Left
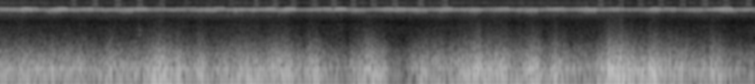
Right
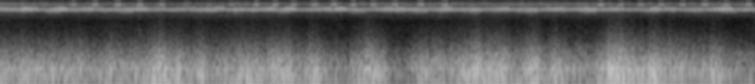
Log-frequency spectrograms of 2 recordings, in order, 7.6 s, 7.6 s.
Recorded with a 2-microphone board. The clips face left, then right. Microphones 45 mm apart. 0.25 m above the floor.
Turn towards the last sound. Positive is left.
turn(degrees=20)  # may be behind; listen again after turning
